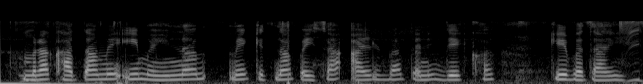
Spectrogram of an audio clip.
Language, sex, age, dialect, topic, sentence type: Bhojpuri, female, 25-30, Southern / Standard, banking, question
